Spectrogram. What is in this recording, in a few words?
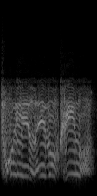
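Serbian left wing mood med; War Thunder; speech srb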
